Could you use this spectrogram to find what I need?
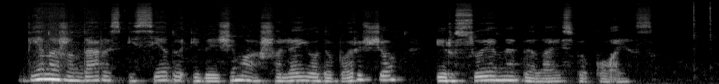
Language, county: Lithuanian, Šiauliai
